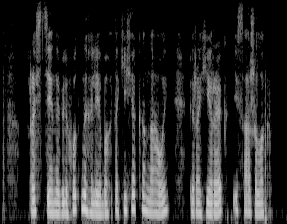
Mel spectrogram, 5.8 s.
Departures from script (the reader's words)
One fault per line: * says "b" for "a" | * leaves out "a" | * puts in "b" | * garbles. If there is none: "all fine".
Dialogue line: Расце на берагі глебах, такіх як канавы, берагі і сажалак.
* says "вільготных" for "берагі"
* puts in "рэк"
